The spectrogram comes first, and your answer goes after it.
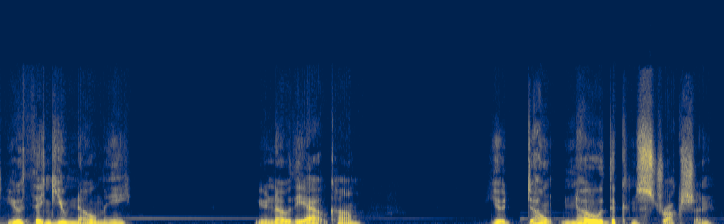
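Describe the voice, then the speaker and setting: A man voices a brooding, hardened, defiant villain in a dark fantasy ASMR monologue, delivering it with deliberate, dramatic pauses and measured intensity. His medium-pitched voice is expressive and creaky, with no echo, and the mood is resolute and grave.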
